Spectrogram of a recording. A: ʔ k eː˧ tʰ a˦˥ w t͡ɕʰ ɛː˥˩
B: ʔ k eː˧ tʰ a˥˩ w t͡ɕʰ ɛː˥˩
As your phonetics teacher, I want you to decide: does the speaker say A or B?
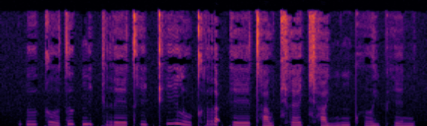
A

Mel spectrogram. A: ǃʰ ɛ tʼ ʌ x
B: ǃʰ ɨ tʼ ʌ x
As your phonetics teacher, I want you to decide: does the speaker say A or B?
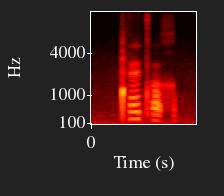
A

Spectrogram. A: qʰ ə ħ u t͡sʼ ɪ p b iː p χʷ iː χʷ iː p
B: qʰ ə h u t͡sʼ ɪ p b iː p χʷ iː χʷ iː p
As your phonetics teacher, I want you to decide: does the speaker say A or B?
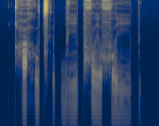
B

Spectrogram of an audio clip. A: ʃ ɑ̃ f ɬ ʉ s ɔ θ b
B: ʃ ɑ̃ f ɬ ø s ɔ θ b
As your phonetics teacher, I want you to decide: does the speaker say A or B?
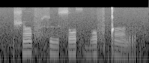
A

